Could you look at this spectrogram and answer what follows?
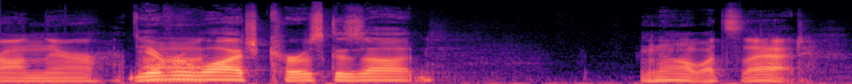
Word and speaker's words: Kurzgesagt: I think that yeah, it is It is fucking Kurzgesagt. Is that how that's pronounced?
